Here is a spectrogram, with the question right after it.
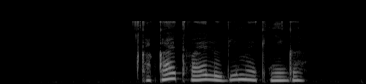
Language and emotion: Russian, neutral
